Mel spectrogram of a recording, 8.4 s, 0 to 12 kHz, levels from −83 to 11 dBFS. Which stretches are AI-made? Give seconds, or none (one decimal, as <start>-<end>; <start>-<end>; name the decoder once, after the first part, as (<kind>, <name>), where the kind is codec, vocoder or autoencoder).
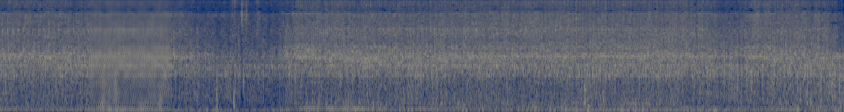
0.9-1.7 (vocoder, Vocos)

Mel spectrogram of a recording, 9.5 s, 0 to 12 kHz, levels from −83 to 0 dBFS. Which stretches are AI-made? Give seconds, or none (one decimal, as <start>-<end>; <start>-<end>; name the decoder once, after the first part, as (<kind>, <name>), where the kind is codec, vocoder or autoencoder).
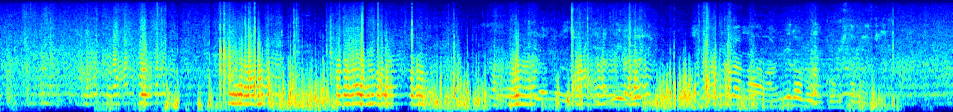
7.8-8.5 (vocoder, Vocos)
